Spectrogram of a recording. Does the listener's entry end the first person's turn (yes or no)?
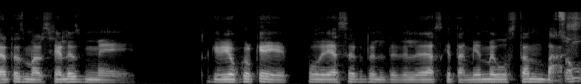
no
